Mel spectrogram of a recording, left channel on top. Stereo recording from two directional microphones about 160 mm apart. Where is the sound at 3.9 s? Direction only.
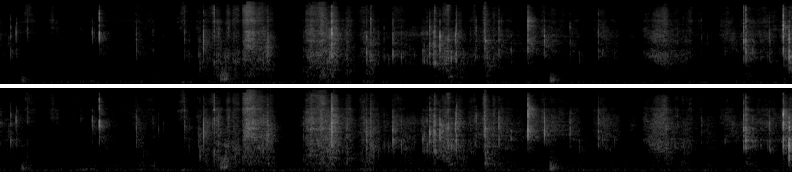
10° left (ahead or behind).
